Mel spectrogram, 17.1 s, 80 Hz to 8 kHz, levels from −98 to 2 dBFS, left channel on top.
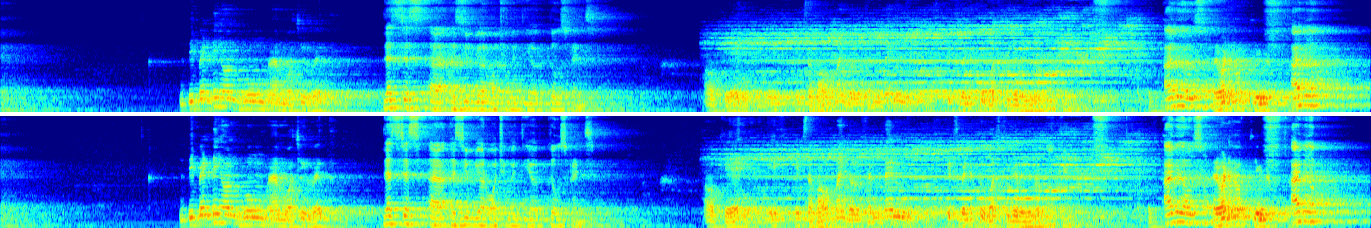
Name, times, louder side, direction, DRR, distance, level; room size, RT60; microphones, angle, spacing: voice 1, 2.3-4.2 8.8-13.1 14.2-14.5 15.2-16.0, right 3 dB, 55° right, 0.6 m, -27 dB
voice 2, 4.8-7.4 13.1-13.4 13.7-13.9 14.5-15.2 16.1-16.4, right 2 dB, 40° right, 1.0 m, -29 dB
sound 1, 8.8-14.3, left 1 dB, 35° left, 1.1 m, -35 dB
15.0 x 10.5 x 3.4 m
head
